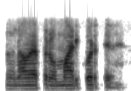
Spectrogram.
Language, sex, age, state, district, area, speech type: Kannada, male, 30-45, Karnataka, Dakshina Kannada, rural, conversation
